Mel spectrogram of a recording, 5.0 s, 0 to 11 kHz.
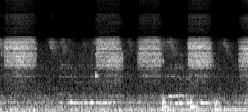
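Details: Breeding-season barn owls at a nest in Cabañeros National Park, Spain, 2020. The female is feeding and the male is trying to sleep. Long rasping hisses come in bursts of about half a second, separated by short gaps, with faint low rustling.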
